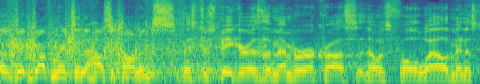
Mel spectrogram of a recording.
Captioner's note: applause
